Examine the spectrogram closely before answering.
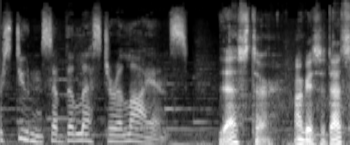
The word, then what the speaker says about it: Leicester: which is for students of the Leicester Alliance Leicester okay so that's how you pronounce it either was they Chester they sester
